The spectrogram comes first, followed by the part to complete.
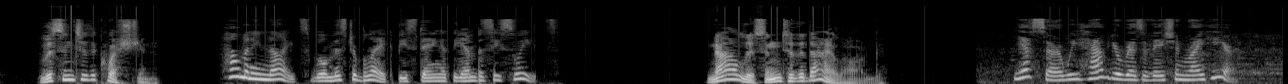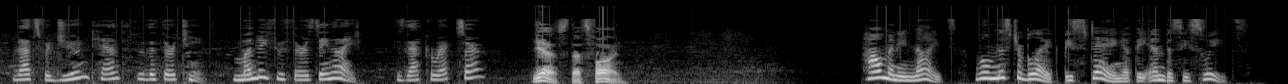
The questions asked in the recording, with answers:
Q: How many nights will Mr. Blake be staying at the Embassy Suites?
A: He will be staying 4 nights, Monday through Thursday.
